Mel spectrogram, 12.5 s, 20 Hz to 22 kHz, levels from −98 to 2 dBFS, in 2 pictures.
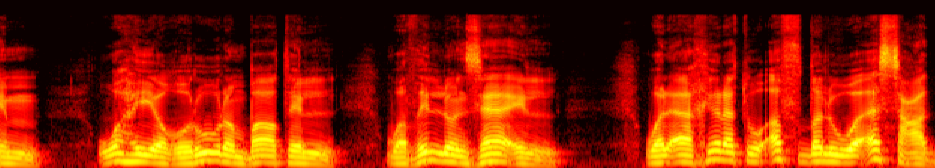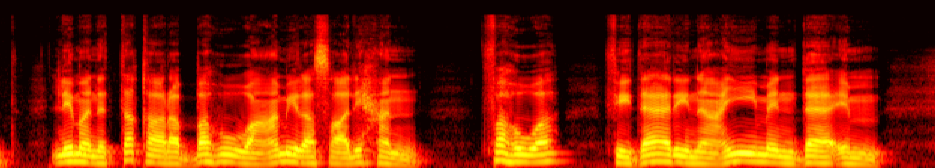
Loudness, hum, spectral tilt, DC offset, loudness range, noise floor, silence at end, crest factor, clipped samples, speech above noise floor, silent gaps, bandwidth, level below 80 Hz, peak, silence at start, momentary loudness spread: -24 LUFS; none; -5 dB/octave; under 0.1%; 2 LU; -61 dBFS; 0.35 s; 18 dB; under 0.1%; 38 dB; none; 16 kHz; -60 dBFS; -8 dBFS; 0 s; 9 LU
